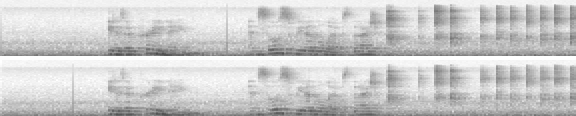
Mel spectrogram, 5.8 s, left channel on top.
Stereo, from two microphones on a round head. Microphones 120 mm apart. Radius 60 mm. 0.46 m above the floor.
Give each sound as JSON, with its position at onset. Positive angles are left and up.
{"t": 1.1, "sound": "a woman speaking", "side_deg": 50, "distance_m": 1.3}
{"t": 3.9, "sound": "cutlery clinking", "side_deg": 40, "distance_m": 1.5}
